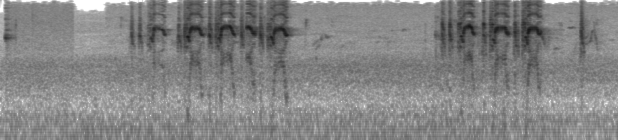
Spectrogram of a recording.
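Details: Common waxbill (Estrilda astrild) singing two bursts of rapid ticks and four then three arched, high whistled notes in quick succession, with a short pause between bursts over low steady background noise.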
